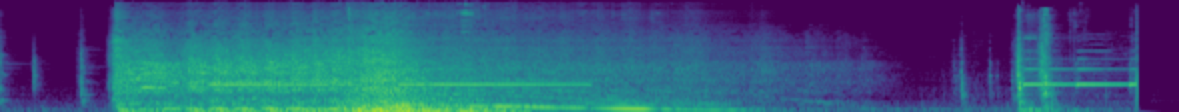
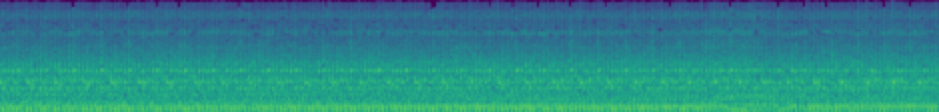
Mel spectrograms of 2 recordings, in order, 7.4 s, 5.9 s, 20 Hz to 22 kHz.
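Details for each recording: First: 1998 Dodge Ram 2500, 12-valve Cummins with P-pump, 687,000 km, neglected, cold start at about 0 °C in the shop: long cranking, then the diesel fires with heavy clatter, revs briefly and dies down. Hard to start. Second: 1998 Dodge Ram 2500 12-valve P-pump Cummins diesel, 687,000 km, after valve lash adjustment (intake/exhaust ten/twenty thou): steady, even idle with low deep rumble, no loud top-end ticking; running way better already.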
